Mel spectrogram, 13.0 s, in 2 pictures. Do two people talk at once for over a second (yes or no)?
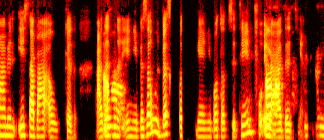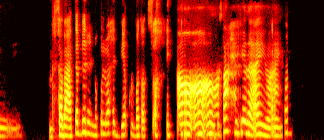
no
